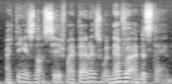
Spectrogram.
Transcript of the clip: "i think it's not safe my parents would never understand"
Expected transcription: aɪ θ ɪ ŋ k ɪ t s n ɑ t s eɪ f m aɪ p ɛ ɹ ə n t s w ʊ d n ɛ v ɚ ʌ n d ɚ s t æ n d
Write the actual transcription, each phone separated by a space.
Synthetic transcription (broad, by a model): aɪ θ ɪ ŋ ɪ t s n ɑ t s eɪ f m aɪ p ɛ ɹ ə n s w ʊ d n ɛ v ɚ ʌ n d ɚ s t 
